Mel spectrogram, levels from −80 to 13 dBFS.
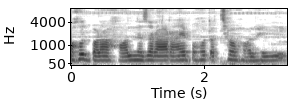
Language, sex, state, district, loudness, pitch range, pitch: Hindi, female, Punjab, Kapurthala, -16 LUFS, 170-190 Hz, 180 Hz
